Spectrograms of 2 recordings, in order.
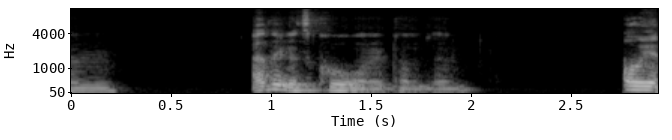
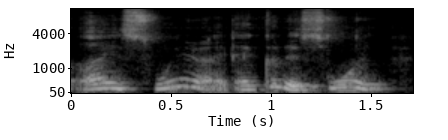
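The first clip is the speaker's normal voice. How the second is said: high-pitched mocking voice, far above usual; mock protest; 10 semitones higher than usual. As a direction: act out a put-on "I swear" in a much higher voice. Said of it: "I'm not being here like".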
